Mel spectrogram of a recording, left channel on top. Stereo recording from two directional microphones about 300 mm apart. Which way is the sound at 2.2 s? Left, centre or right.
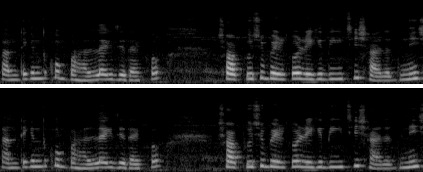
Centre.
